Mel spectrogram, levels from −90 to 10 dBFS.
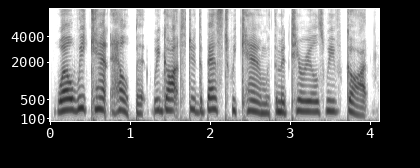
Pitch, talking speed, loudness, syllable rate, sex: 235 Hz, 260 wpm, -18 LUFS, 5.5 syllables/s, female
